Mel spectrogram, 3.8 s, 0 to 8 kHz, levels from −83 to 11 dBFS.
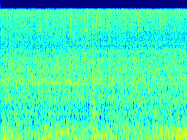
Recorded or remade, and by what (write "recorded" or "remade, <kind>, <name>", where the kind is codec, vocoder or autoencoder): recorded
